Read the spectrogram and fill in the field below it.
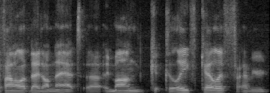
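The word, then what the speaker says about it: Khelif: Iman Khalif, however you say her name. I think it's Halif, but yeah, I think K is silent.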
